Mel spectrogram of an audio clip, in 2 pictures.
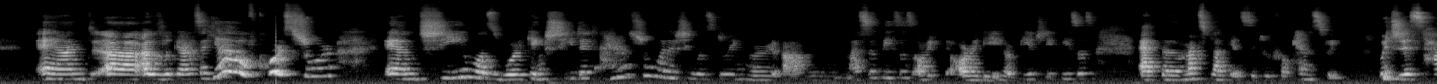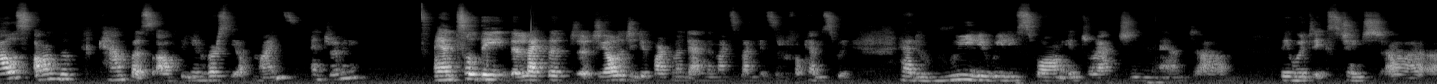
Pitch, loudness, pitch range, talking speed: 240 Hz, -21 LUFS, 200-310 Hz, 175 wpm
